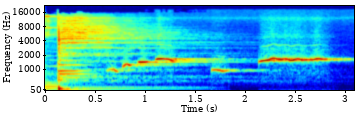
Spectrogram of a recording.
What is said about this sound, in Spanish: Piensa en algo que quieras hacer. Si quieres silbar, pues silba.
